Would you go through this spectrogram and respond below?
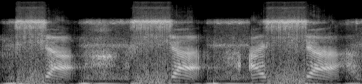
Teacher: Jadi huruf sya itu makhraj hurufnya lidah bagian tengah itu dinaikkan ke langit-langit. Lidah bagian tengah itu dinaikkan ke langit-langit supaya jadi sya. Sama dengan kita mau ucap huruf iya.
